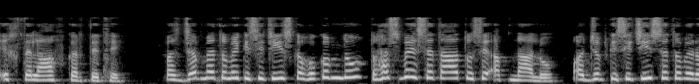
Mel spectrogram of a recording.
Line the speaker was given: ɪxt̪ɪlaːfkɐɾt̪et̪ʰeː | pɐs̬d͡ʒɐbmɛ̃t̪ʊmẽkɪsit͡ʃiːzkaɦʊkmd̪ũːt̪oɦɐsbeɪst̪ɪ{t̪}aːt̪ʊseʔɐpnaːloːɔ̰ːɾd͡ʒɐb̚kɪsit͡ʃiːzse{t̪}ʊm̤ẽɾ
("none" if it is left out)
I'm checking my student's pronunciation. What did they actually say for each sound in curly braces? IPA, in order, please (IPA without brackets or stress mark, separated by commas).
t̪, t̪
